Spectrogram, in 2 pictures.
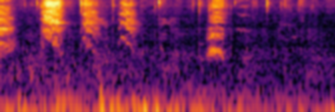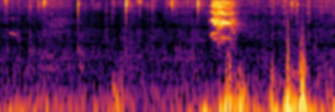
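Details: A group of ringneck parakeets eating, giving harsh, broadband squawks in short bursts near the start, midway and toward the end, over low rumbling handling noise.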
